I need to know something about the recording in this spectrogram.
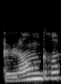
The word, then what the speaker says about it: Langres: Langres et je précise je prononce bien l'angle parce que quand je le dis rapidement les gens croient Londres ils disent oh génial alors l'angle c'est pas tout à fait longue mais ça a été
